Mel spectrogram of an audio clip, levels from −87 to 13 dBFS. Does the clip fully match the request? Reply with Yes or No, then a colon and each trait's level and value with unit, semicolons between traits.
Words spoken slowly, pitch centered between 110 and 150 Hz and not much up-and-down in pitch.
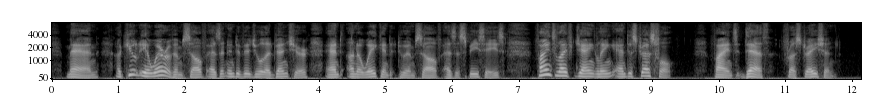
No: slow, 120 wpm; low, 135 Hz; average, 4.2 semitones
